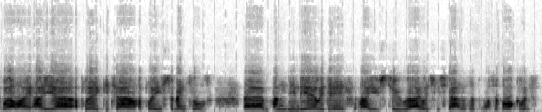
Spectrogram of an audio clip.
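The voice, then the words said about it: Yorkshire accent. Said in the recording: “I love your accent ... That's the Yorkshire accent. Pretty dialectical”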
